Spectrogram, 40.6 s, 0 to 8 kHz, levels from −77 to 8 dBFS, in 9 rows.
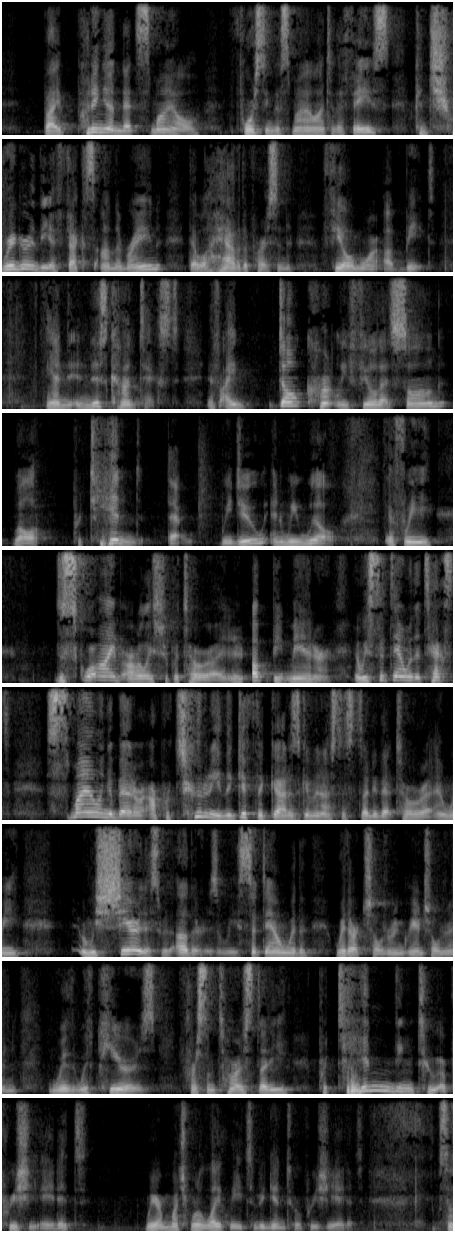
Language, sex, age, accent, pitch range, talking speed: English, male, 40-59, American, 130-180 Hz, 175 wpm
